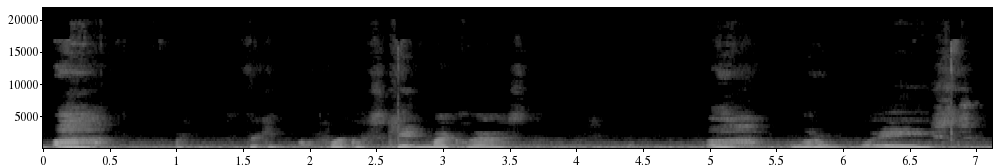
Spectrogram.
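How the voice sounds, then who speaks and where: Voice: mid-range voice, animated, extremely slow. A person voicing a scornful preschool teacher who grumbles with contempt. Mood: disgusted. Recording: roomy echo, faint background noise.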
